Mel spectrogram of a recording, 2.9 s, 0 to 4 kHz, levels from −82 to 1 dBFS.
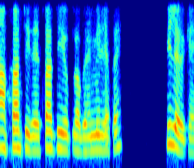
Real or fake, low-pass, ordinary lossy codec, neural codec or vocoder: fake; 3.6 kHz; Opus, 16 kbps; codec, 24 kHz, 0.9 kbps, WavTokenizer, medium speech release version 2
